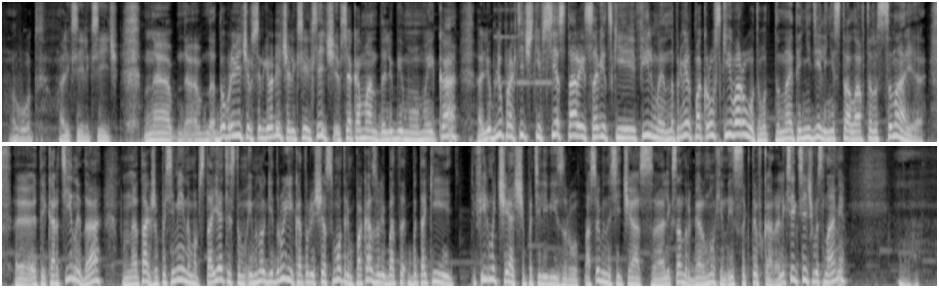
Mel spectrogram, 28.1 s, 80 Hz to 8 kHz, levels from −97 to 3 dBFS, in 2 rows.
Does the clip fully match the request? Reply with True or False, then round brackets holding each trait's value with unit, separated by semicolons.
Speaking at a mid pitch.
True (160 Hz)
